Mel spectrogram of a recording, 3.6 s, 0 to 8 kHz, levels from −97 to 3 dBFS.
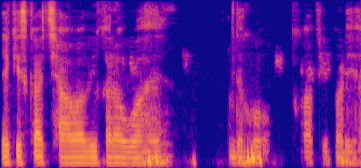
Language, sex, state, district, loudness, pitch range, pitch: Hindi, male, Uttar Pradesh, Budaun, -23 LUFS, 100-110 Hz, 105 Hz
